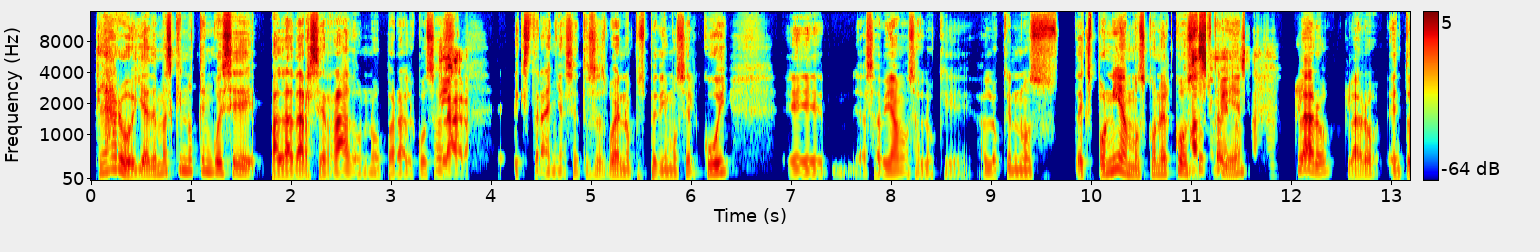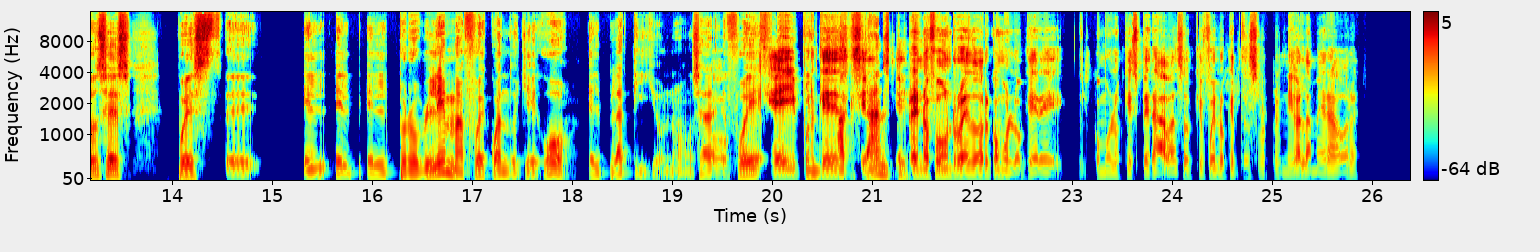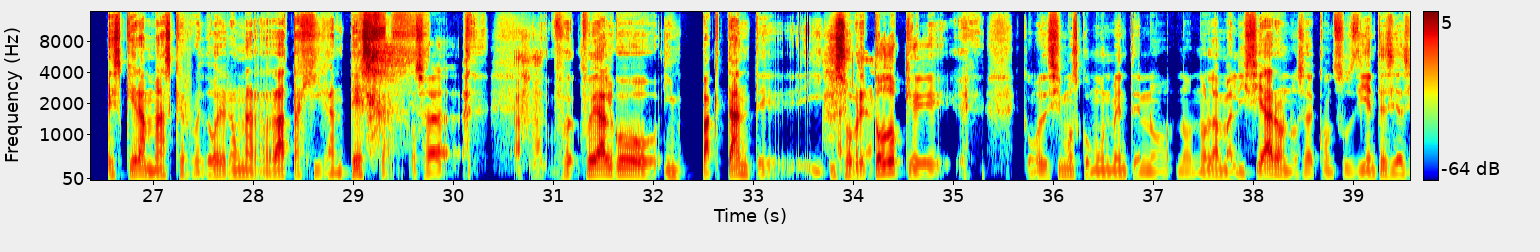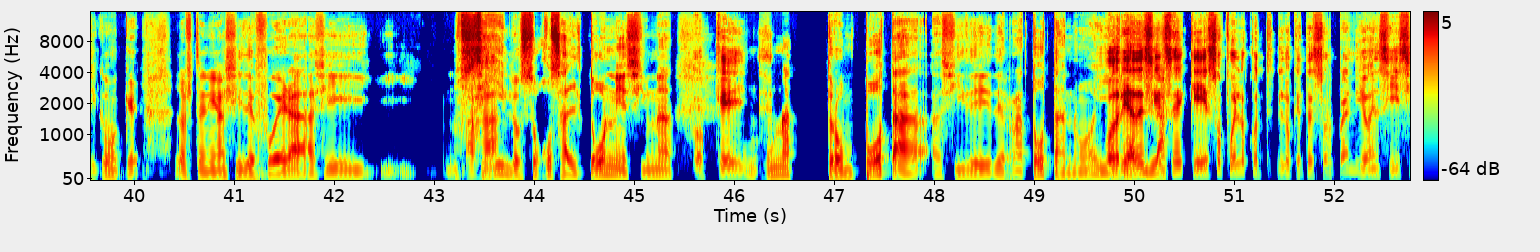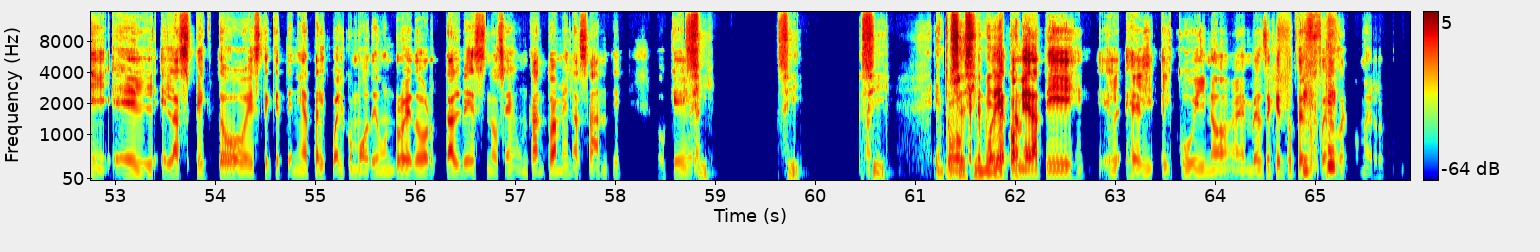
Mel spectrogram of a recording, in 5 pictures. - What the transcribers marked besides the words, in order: other background noise; laugh; chuckle; chuckle; put-on voice: "los tenía así de fuera, así"; chuckle
- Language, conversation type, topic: Spanish, podcast, ¿Qué comida probaste durante un viaje que más te sorprendió?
